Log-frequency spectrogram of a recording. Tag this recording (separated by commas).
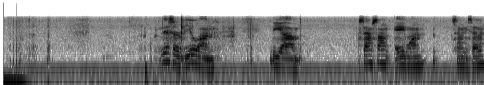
Speech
